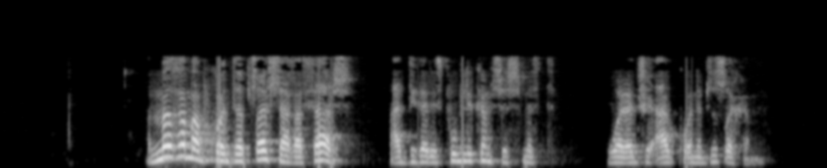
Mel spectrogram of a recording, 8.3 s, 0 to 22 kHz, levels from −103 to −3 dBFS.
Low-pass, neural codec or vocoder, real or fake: 5.4 kHz; none; real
